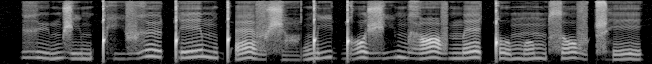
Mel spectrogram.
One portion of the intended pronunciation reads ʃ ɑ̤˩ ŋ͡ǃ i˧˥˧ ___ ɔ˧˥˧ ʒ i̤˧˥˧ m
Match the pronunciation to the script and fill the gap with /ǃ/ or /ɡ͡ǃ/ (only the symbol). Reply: ɡ͡ǃ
